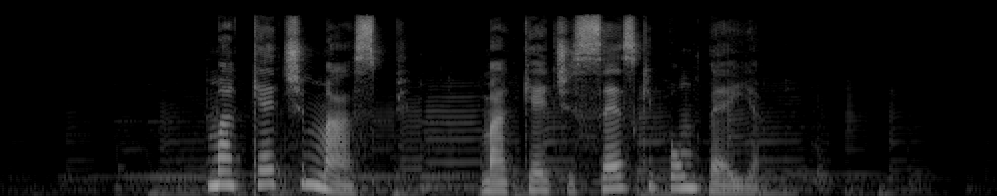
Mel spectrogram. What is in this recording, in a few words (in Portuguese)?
narracao; maquetes adesivo de chao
